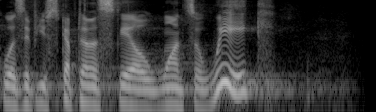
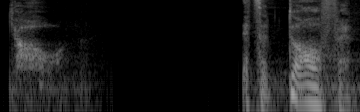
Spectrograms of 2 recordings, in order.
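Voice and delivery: whisper; 12 dB quieter than usual. Retold or imitated. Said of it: "this person on the beach says".

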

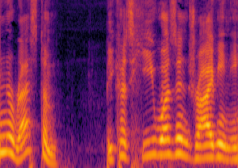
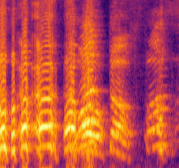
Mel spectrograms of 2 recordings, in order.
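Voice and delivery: high, slow, drawn-out What the fuck; shocked yell; 13 semitones higher, 16 dB louder, much slower than usual. Retold or imitated. Seeing his wrecked truck, a loud high shocked yell. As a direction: let the disbelief burst out loud and high.

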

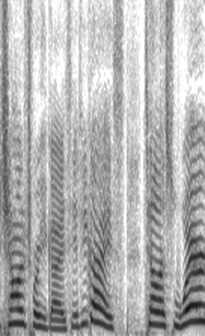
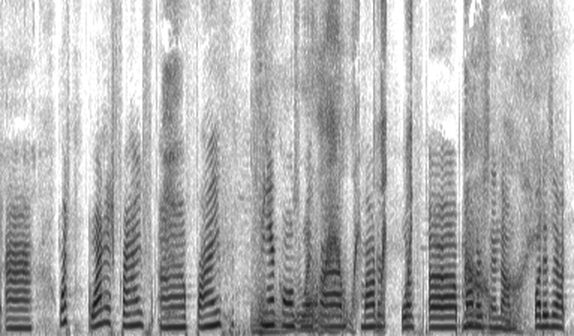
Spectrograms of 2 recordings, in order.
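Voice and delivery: a light, halting frog puppet voice; a kid's quick Kermit impression. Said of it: "I can do my Kermit the Frog impression".

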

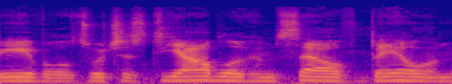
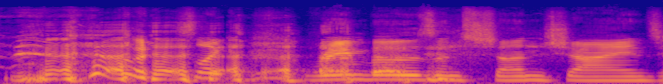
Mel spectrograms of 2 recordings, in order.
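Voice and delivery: laughing; 4 semitones higher, 6 dB louder, slower than usual. Retold or imitated. Mocking the happy cow level.

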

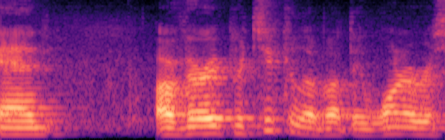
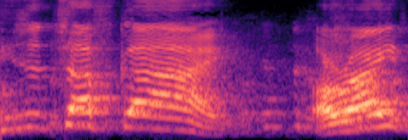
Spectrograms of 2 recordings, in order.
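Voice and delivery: higher, slow Boston tough-guy voice; Boston accent; 8 semitones higher, slower than usual. Retold or imitated. Pastor shows how Bostonians say it, Boston accent. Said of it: "that's how we would say it in Boston".

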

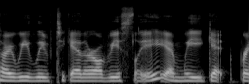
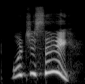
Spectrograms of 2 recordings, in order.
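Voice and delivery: alarmed question; 9 dB louder, much faster than usual. Retold or imitated. Her reply on the phone.

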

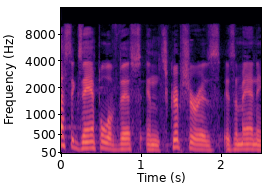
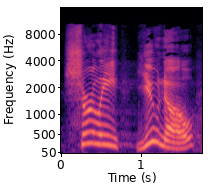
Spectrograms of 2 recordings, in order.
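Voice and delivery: raised-pitch, sarcastic cross-examination; sarcastic challenge; 5 semitones higher, 4 dB louder than usual. Acted. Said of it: "You hear the sarcasm".

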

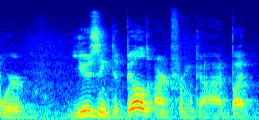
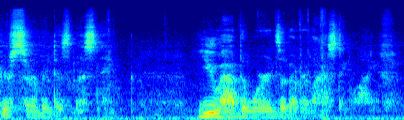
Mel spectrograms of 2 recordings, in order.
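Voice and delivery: soft whisper, barely voiced; whispered prayer; 11 dB quieter than usual. Shown as a demonstration. Priest showing a morning prayer to God, whispered. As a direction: breathe the prayer as you wake.

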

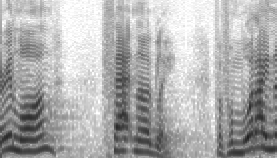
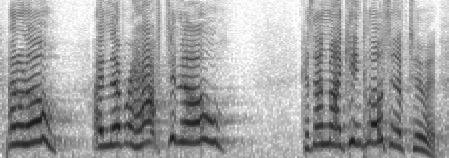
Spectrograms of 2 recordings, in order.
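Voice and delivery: high, loud protest; frantic, hammed-up refusal to go near; panicked retort; 12 semitones higher, 8 dB louder than usual. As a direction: yell back in mock panic. Acted frantic retort to kids.

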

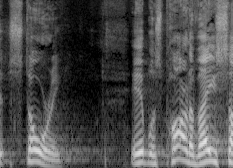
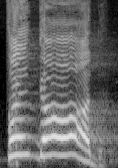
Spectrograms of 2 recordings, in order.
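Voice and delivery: louder, higher ringing "Thank God"; loud exclamation; 9 semitones higher, 8 dB louder than usual. Real, not acted. Preacher answers loudly.

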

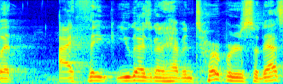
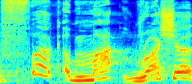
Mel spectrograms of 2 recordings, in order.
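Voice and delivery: high, squeaky mock disbelief; shocked disbelief; 7 semitones higher, much slower than usual. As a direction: imitate friends hearing the news in shock. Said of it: "They were like".

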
